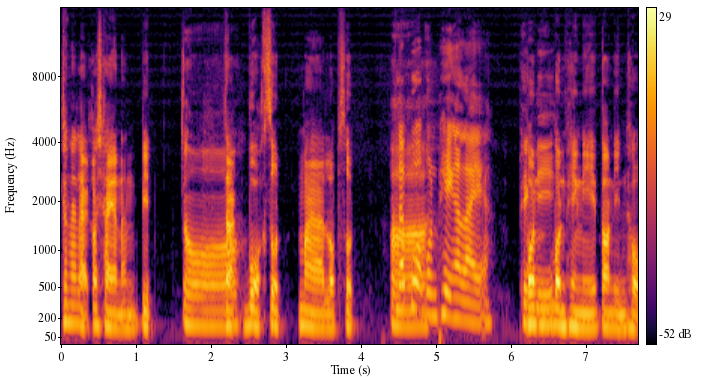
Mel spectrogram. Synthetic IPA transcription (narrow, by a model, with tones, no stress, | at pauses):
kɔː˥˩naː˥˩˨lɛː˨˩kɔː˥˩t͡ɕʰa˦˥jʔa˧nːa˦˥nbi˨˩t̪̚ | ɔ˨t͡ɕaː˨˩k̚bu˨˩ək̚su˨˩t̪̚maː˧lo˦˥p̚su˨˩t̪̚ | lɛː˦˥bu˨˩əbo˧npʰeː˧ŋʔa˧ɾa˧jʔa˨˩ | bo˧nn˦bo˧npʰeː˧ŋniː˦˥t̪ɔː˧nʔi˧nt̪ʰoː˧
